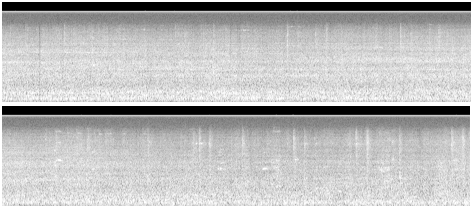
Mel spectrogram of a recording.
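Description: Freight train of loaded container flat wagons rolling past close by: a steady, even rumble of steel wheels on the rails. Sharp wheel clicks over the track come in during the last few seconds.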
